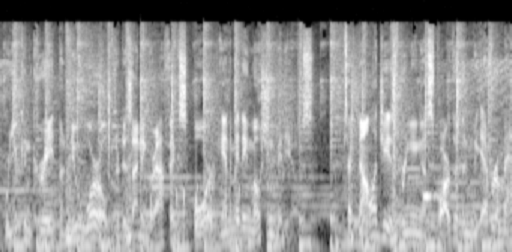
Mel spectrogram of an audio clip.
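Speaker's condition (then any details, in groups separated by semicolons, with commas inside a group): No condition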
